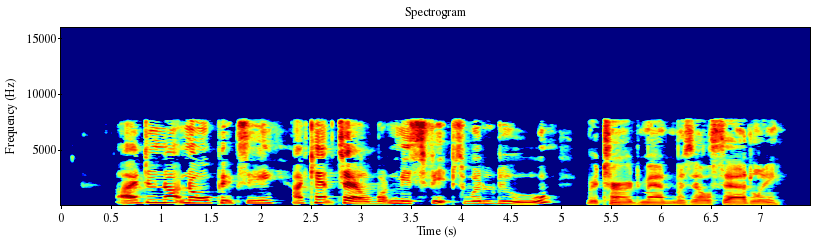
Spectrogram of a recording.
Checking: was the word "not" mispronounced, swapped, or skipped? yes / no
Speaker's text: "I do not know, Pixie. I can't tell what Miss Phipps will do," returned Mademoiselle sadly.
no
